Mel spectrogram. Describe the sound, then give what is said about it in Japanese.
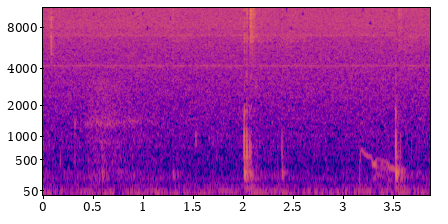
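Water coming to a boil: a low, steady rumble with a few scattered bubbling pops, recorded up close but fairly quiet, with no one talking. “なんかボコボコいってる。”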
